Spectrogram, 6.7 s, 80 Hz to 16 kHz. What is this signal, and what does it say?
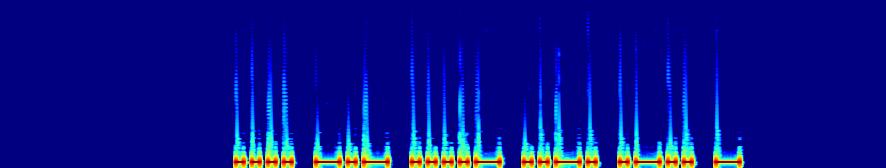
Morse code, heard as a keyed tone, about 20 wpm, 700 Hz. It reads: HK4FLT
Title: DXCC-100 Call Signs - 6 Characters - 20wpm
